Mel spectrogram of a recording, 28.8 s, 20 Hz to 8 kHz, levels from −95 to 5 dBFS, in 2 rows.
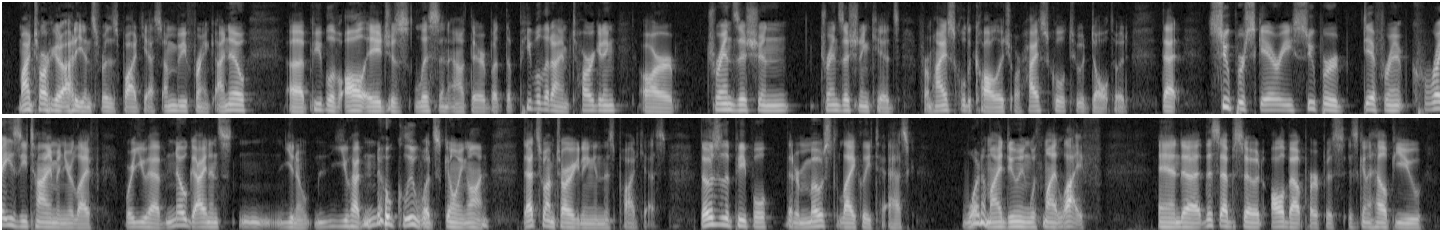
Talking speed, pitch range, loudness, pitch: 205 wpm, 115-140 Hz, -24 LUFS, 125 Hz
